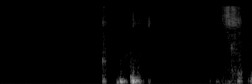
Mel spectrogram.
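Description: Metal rods clatter down onto a hollow plastic surface.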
